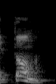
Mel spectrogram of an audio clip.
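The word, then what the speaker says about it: dom: If I say for me, I'd say dum. So it's on a broad vowel, on an O, therefore nothing changes, normal D pronunciation.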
